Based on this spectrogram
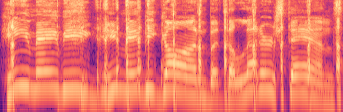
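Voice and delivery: high, slow grand proclamation; pompous senator oratory. Pretend. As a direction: proclaim it like a statesman.

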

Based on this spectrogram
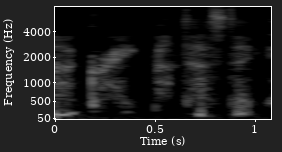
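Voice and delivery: hushed, breathless whisper; whispered praise. Retold or imitated. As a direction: whisper a quick director's aside. Director's brief aside to actor.

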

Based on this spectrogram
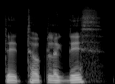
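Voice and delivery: mock Israeli accent with a lisp; put-on Israeli accent, rising at the end. Shown as a demonstration. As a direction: demonstrate how an Israeli accent sounds. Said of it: "the Israeli accent is a lot like this".

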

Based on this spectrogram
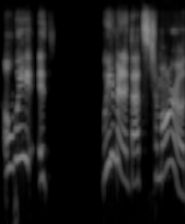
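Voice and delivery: high, loud burst of surprise; excited wait-a-minute discovery; sudden realization. Real, not acted. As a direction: catch it mid-sentence, amazed. Realizes anniversary is tomorrow.

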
